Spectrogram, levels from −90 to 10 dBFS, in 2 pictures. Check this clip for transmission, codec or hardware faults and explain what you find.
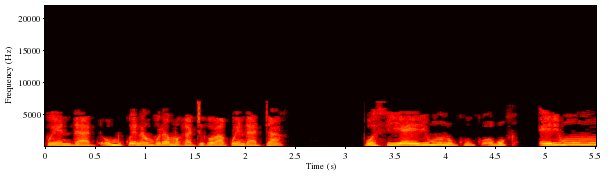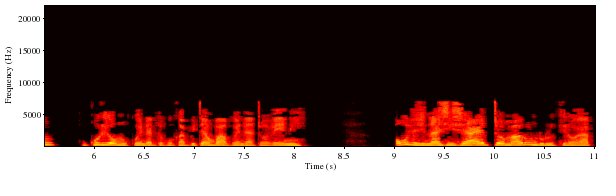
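Two codec faults are present. Throughout, the speech is band-limited with nothing above 7.1 kHz, and it sounds dull and smeared. This points to heavy damage from likely AAC-LC compression at a low bitrate, around 16 kbps. At that rate the encoder lowers its cut-off and quantises the remaining bands coarsely, which blurs detail.

There is pre-echo from 6.80 to 6.82 s. A hiss spreads about 25 ms ahead of a sharp attack. The transform codec spread quantisation noise across the whole block, so the quiet moment before the onset fills with noise and the attack loses its edge.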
